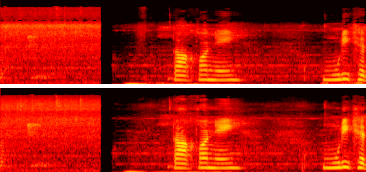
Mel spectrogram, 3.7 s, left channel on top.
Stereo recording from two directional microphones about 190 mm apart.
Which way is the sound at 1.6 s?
10° right (ahead or behind).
